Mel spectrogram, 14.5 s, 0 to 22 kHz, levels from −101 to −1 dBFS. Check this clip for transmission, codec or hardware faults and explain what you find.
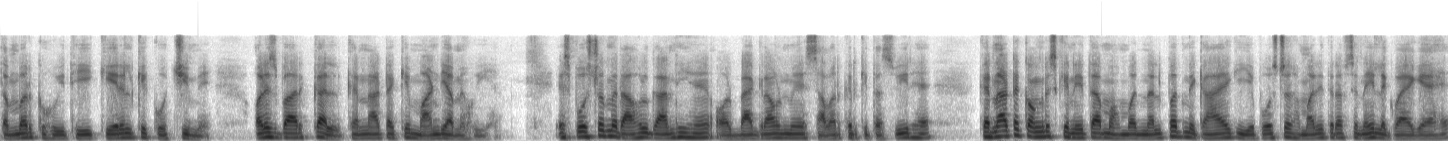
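The speech, carried through G.722 wideband coding with nothing above about 7 kHz, has one fault: dropped samples at 1.98 s. A fraction of a millisecond is likely missing, so the waveform jumps abruptly to a later value. It is heard as one sharp click and shows as a thin vertical line across the spectrogram.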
